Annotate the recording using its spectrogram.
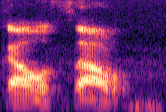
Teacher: এখানে আবার র এর মোটা করার নিয়ম, কাউসার, র এর উপরে জবর আছে তাই মোটা র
